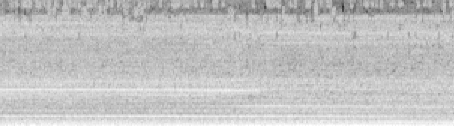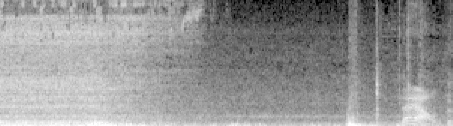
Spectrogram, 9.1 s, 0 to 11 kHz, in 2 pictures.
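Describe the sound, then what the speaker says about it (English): A 2007 Nissan Xterra SUV engine idles smoothly with an even hum for several seconds, then winds down and fades, followed by a few faint knocks and a short voice. "That's the smoothest running engine that really that I could brag about"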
